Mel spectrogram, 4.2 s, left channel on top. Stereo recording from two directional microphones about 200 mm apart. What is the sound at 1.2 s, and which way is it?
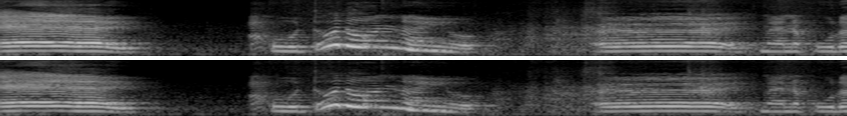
Speech, 15° left (ahead or behind).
